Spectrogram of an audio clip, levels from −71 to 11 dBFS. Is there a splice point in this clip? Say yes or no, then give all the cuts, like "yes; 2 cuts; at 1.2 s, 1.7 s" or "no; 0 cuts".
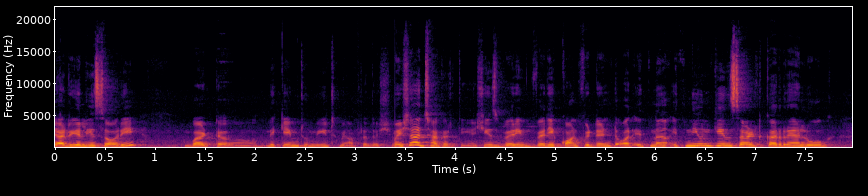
yes; 1 cut; at 3.4 s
